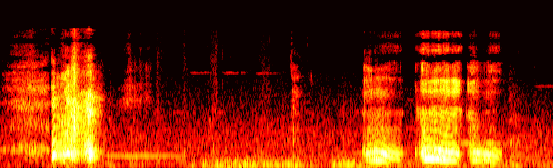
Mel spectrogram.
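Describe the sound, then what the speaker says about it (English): Two sneezes from one person in a quiet room, a sharp burst near the start and a louder, fuller one later followed by a brief sniff or throat noise, with faint background hum between. "that's the first time I've sneezed in over a month"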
